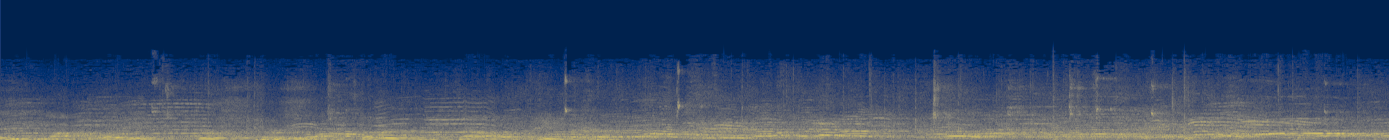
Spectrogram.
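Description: A crowd chatters and calls out throughout a large echoing gym.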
